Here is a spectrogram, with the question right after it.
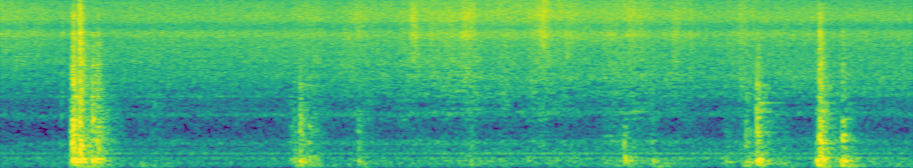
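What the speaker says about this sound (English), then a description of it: "Going to move the fat around. Move the bacon around." Bacon frying in its rendered fat for a smoked turkey and turnip greens soup, a steady close sizzle and hiss broken by a few sharp scrapes and knocks as the pieces are stirred around the pan.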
